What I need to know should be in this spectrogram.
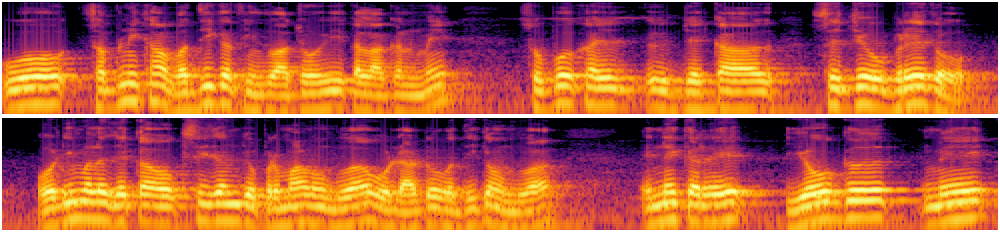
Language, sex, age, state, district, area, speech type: Sindhi, male, 60+, Gujarat, Kutch, rural, spontaneous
